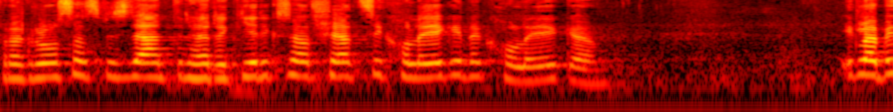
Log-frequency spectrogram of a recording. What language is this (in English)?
Swiss German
